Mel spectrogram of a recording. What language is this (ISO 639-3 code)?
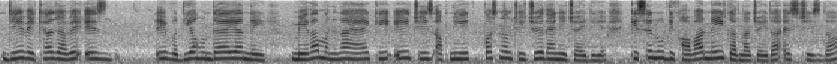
pan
